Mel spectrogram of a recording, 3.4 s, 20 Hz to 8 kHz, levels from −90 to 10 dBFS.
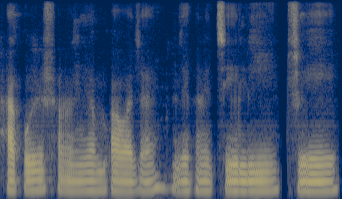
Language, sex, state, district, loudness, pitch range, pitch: Bengali, male, Odisha, Khordha, -25 LUFS, 100-105 Hz, 100 Hz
